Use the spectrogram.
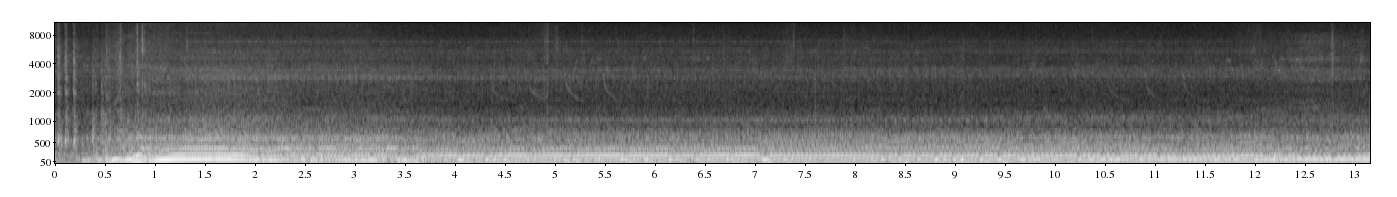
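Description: A 1989 Toyota Supra engine revs up sharply then settles into a steady, loud boosted drone, a close continuous rumble with no talking over it.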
